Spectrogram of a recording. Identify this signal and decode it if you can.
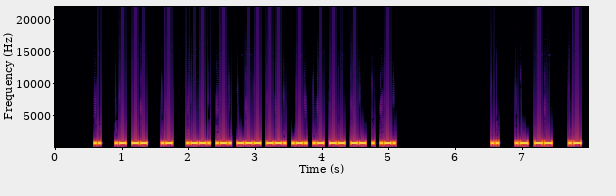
Morse code, heard as a keyed tone, about 32 wpm, 700 Hz. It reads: I AM A PROGRAMMER I AM A
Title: Speed-Racing Common QSO Phrases Encore - 28wpm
